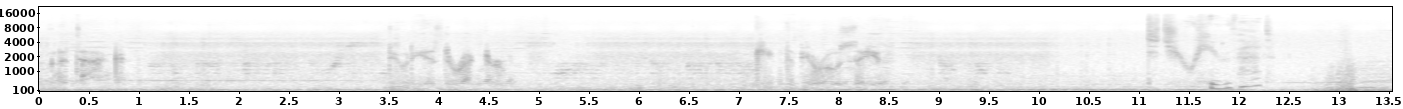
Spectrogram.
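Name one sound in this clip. A middle-aged man speaks slowly and gravely, close by.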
